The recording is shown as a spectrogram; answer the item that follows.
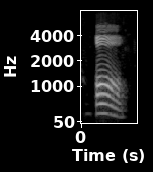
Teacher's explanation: ঠোঁটটা কুঞ্চিত হচ্ছে একটু অ তাই না গোল হয়ে আসছে · মুখ বিবরণের আয়তন তুলনামূলক বেশি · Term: কুঞ্চিত স্বরধ্বনি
